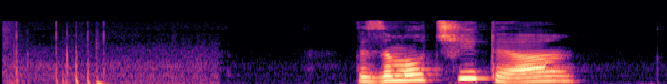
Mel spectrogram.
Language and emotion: Russian, angry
